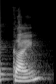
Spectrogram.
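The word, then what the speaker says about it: chyme: अगला वर्ड है काइम, ये ऐसे प्रोनाउंसिएट करेंगे आप, काइम, और ये वर्ड आया है ग्रीक वर्ड से, ग्रीक वर्ड का देखिए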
